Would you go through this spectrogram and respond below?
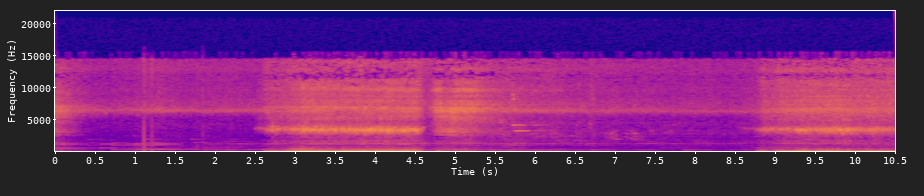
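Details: Shar Pei/Pit mix dog snoring while asleep: two long, deep, rattling snores separated by a quiet pause, faint background music.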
